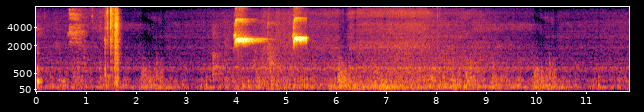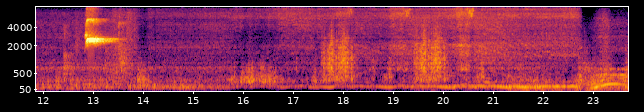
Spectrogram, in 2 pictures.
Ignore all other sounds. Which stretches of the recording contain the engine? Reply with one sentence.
The engine can be heard from 0.0 to 1.7 s and from 12.8 to 23.6 s.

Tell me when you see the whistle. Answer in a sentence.
The whistle can be heard from 3.5 to 5.5 s and from 12.4 to 13.6 s.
